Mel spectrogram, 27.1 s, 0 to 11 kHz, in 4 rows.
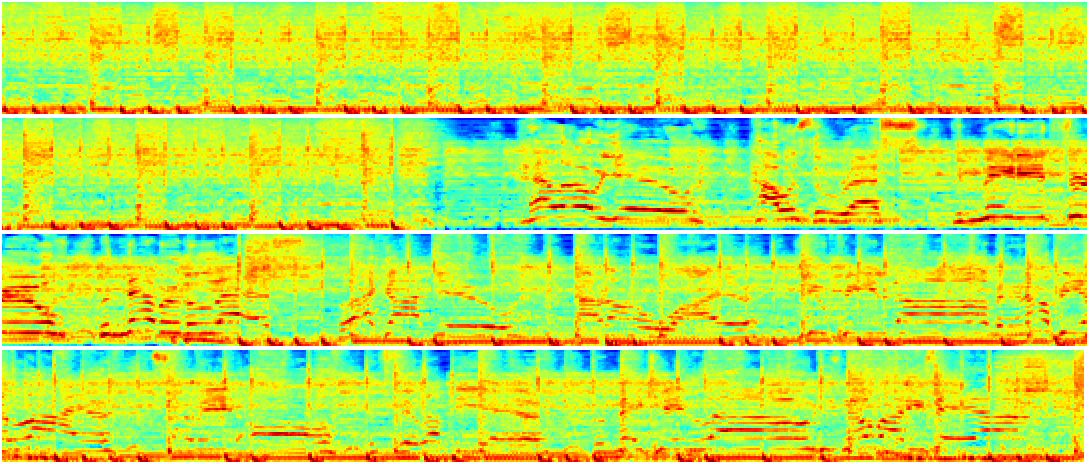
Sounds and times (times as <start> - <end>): Music: 0.0 - 27.1.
